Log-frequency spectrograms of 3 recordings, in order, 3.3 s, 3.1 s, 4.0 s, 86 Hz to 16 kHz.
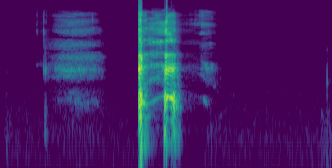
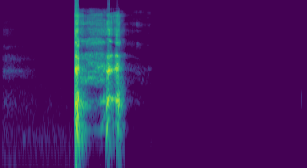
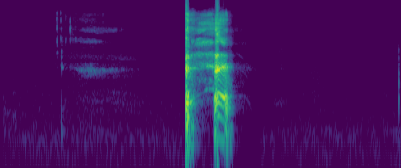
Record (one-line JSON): {"three_cough_length": "3.3 s", "three_cough_amplitude": 32768, "three_cough_signal_mean_std_ratio": 0.21, "exhalation_length": "3.1 s", "exhalation_amplitude": 32768, "exhalation_signal_mean_std_ratio": 0.21, "cough_length": "4.0 s", "cough_amplitude": 32768, "cough_signal_mean_std_ratio": 0.19, "survey_phase": "beta (2021-08-13 to 2022-03-07)", "age": "65+", "gender": "Female", "wearing_mask": "No", "symptom_none": true, "smoker_status": "Never smoked", "respiratory_condition_asthma": false, "respiratory_condition_other": false, "recruitment_source": "REACT", "submission_delay": "2 days", "covid_test_result": "Negative", "covid_test_method": "RT-qPCR", "influenza_a_test_result": "Negative", "influenza_b_test_result": "Negative"}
